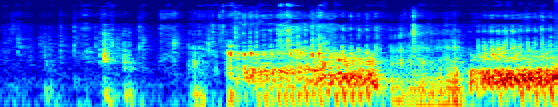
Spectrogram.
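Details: Kkul, a puppy, at play gives a playful growl that builds from a few soft grunts into a sustained rough, rumbling growl that grows louder toward the end.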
